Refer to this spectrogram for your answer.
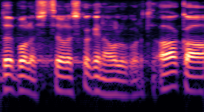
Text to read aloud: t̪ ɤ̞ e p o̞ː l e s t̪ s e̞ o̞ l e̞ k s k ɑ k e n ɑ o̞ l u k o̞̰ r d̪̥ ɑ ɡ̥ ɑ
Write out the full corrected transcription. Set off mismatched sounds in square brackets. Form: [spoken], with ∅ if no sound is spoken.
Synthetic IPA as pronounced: t̪ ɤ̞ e p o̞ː l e s t̪ s e̞ o̞ l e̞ k s k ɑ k e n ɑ o̞ l u k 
